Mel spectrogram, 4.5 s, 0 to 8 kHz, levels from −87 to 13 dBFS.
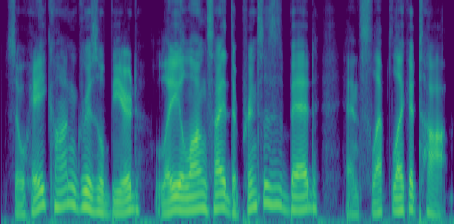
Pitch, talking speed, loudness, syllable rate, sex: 130 Hz, 170 wpm, -17 LUFS, 4.8 syllables/s, male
